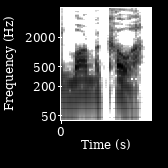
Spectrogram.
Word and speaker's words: barbacoa: the word for this in their language was barbacoa.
